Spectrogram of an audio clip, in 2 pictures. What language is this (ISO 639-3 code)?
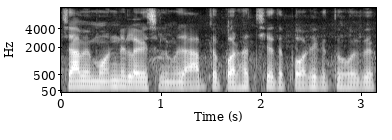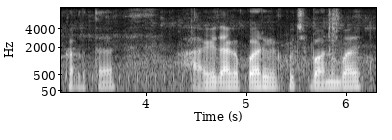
mai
